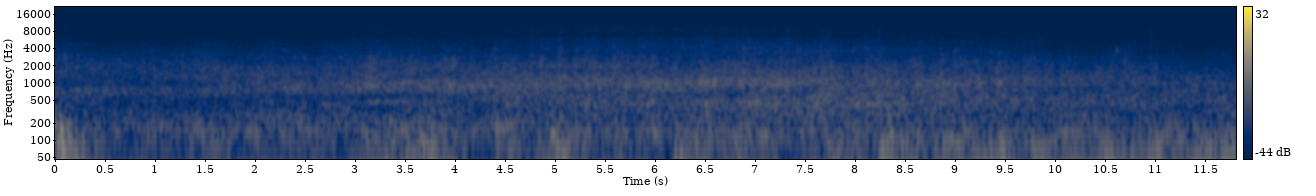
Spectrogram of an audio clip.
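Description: Fountain jet splashing into its stone basin, a steady rushing of water that grows louder in the middle and fades again, with wind buffeting the microphone in low rumbles.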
